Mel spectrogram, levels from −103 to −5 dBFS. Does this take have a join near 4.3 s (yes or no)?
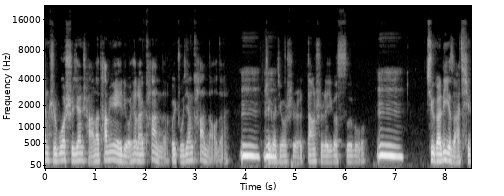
yes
